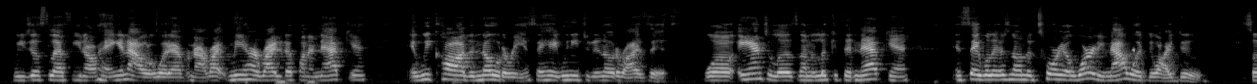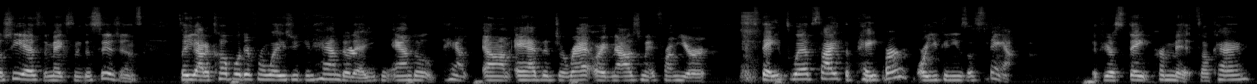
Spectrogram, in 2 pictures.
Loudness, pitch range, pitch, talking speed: -25 LUFS, 190-220 Hz, 200 Hz, 240 wpm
